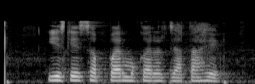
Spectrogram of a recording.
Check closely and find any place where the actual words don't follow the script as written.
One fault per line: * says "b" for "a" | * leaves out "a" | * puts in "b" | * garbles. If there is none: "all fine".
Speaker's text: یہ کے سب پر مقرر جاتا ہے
all fine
